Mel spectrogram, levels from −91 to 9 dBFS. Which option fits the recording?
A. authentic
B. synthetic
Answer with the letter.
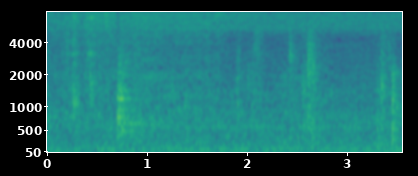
A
